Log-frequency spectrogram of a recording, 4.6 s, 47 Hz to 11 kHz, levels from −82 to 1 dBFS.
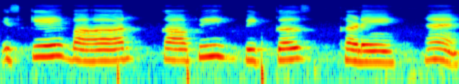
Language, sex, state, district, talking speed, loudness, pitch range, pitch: Hindi, female, Punjab, Fazilka, 80 wpm, -14 LUFS, 225-255 Hz, 235 Hz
